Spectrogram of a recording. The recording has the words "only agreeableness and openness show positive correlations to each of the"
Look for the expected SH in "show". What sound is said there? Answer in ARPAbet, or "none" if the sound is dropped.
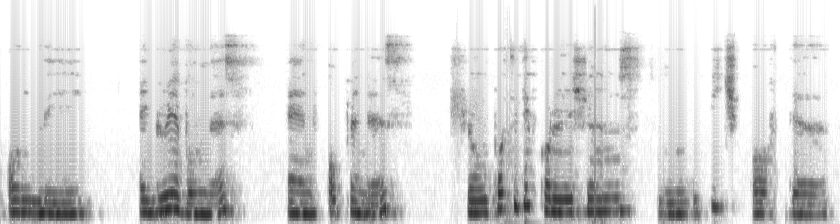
SH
